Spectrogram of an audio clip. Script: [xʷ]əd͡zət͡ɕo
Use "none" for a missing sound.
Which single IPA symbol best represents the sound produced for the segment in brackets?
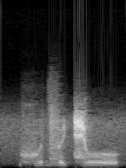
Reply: xʷ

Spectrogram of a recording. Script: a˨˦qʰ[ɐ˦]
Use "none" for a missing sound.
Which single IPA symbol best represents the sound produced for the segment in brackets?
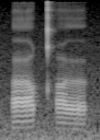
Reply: ɐ˨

